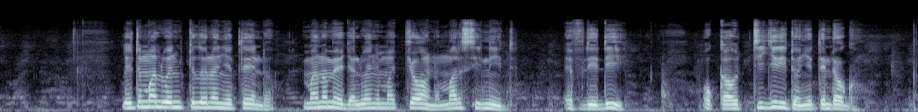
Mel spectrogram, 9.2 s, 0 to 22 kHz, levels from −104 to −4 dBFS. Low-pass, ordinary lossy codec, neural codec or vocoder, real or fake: none; none; none; real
